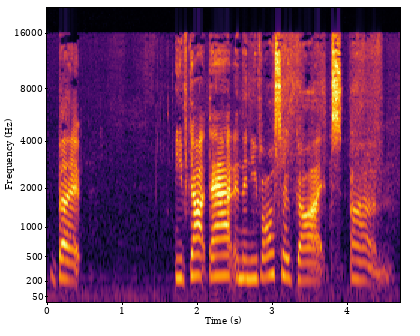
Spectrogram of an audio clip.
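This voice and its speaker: A woman's voice: mid-range voice, vocal fry, a bit bright. An American woman co-hosting a casual remote chat, chatty with frequent laughs and restarts. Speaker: podcast co-host.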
